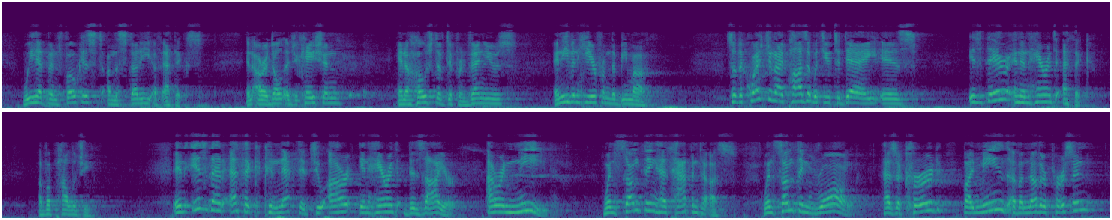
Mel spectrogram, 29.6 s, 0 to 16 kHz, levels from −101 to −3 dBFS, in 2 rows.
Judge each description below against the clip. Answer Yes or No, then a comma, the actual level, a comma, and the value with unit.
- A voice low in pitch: No, high, 195 Hz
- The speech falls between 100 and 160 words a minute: Yes, average, 140 wpm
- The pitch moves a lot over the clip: Yes, wide, 6.2 semitones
